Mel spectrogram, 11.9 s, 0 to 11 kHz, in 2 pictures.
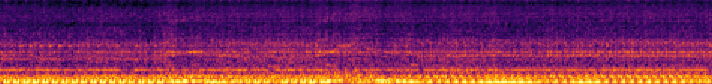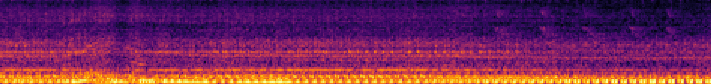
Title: An Abnormal sound / Howling Sound Coming Out from my Interceptor 650 Engine | Engine Problem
